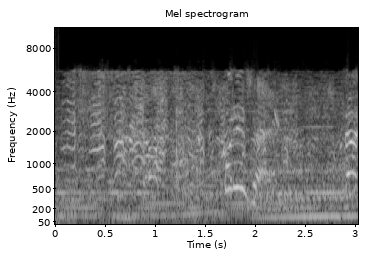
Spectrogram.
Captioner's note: people laughing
